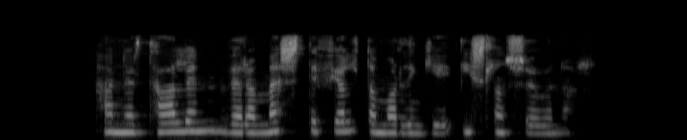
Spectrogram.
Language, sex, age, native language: Icelandic, female, 20-29, Icelandic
